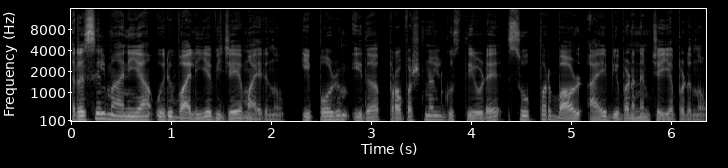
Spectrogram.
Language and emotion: Malayalam, neutral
